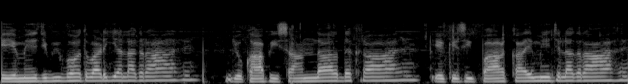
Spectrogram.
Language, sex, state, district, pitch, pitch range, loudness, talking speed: Hindi, male, Chhattisgarh, Kabirdham, 170 Hz, 140-180 Hz, -26 LUFS, 190 wpm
